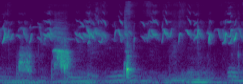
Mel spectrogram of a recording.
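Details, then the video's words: Drinking baby chicks give overlapping high, wavering peeps over a low background hum, with three broad knocking bursts in the first half. "Adorable Baby Chicks Quenching Thirst Chicks Sound Effects For Kids"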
